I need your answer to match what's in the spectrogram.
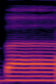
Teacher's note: होठ बंद होंगे क्योंकि होठों वाला लफ्ज है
